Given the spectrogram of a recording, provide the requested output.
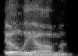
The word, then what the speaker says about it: ilium: 10 in your textbook, this first ilium, they're both pronounced illiam that is means a bone or a pelvis. And then the second one, iliam, pronounced the same way but spelled differently.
